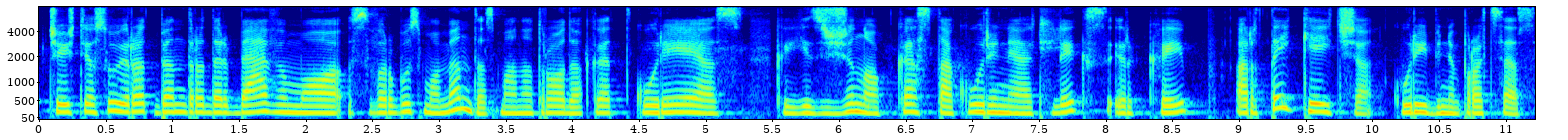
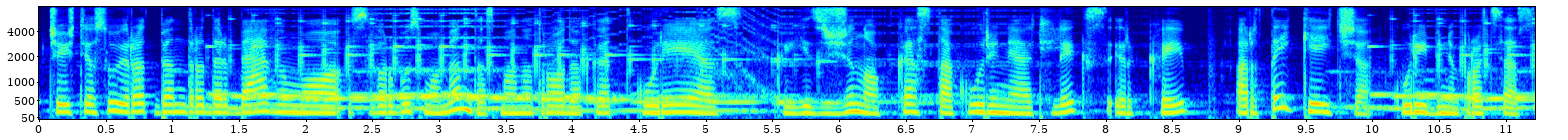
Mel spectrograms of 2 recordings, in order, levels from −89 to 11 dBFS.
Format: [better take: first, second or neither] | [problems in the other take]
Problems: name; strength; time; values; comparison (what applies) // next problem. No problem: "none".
first | background sound (Marimba, xylophone); 7 dB below the speech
